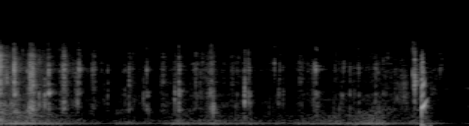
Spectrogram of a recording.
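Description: Faint chewing of a mouthful of boneless barbecue-sauced chicken, mouth closed: many small wet clicks, thick at first and thinning out, with one sharper click near the end.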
